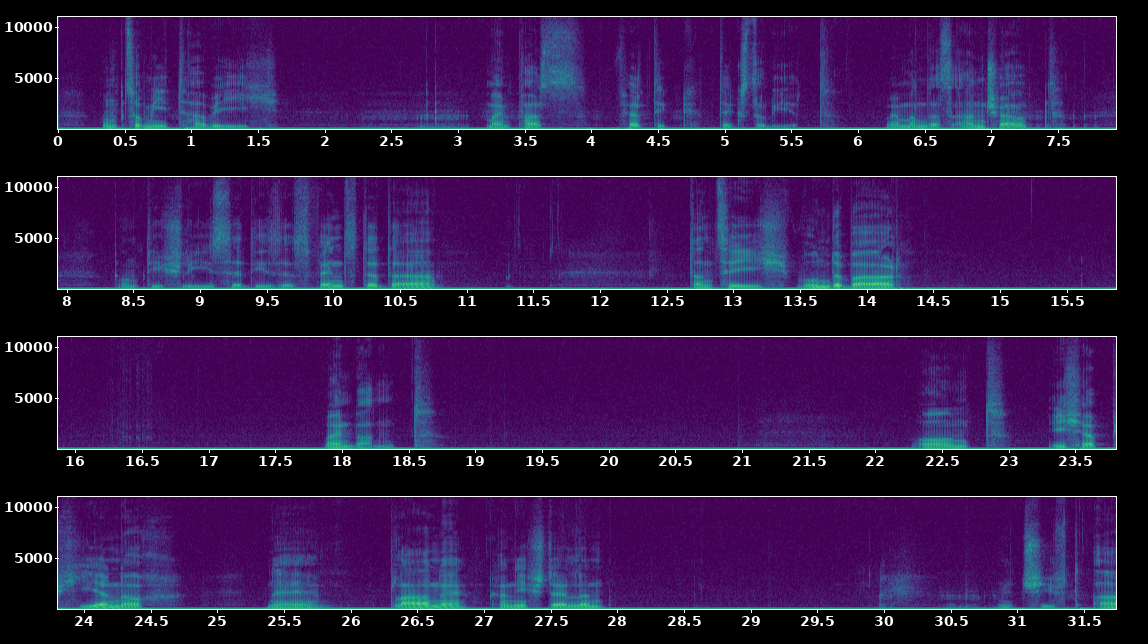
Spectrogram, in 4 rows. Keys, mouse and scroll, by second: 5.9 click, 9.8 click, 25.8 click, 31.5 shift+a.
